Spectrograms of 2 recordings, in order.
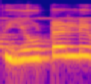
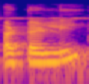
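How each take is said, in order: First: The word starts with a 'you' sound. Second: The word starts with an 'uh' sound. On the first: The speaker calls it wrong. "इसको आप यूटरली मत बोल दीजिएगा" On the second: The speaker calls it right. "जो यू लिखा है उसे हम अ प्रोनाउंस करते हैं, तो करेक्ट प्रोनाउंसिएशन होती है अटरली"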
